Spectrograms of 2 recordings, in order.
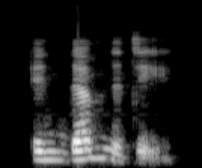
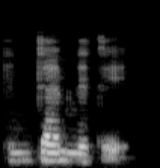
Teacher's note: this primary stress is on dem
